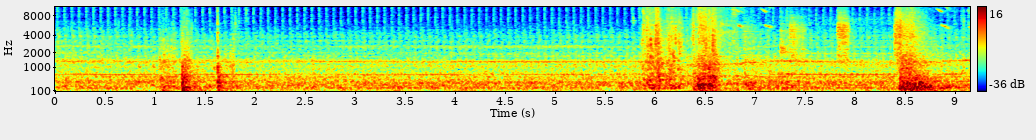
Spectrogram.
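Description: A truck engine idles with a steady hum.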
